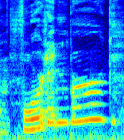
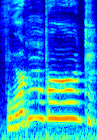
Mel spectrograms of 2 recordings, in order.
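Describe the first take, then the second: First: The name begins with an F sound. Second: The name begins with a V sound.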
